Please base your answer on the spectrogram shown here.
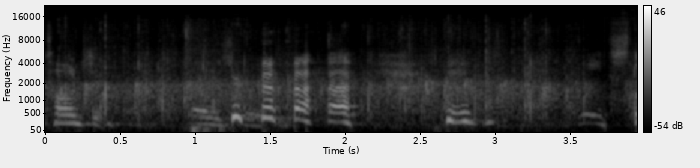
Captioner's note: applause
